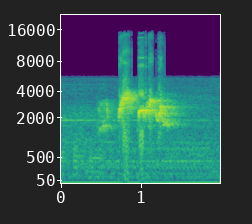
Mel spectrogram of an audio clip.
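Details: Red-whiskered bulbul from Hue, readied for a singing competition, giving one short bright phrase of two or three quick slurred chirps after a soft lead-in note.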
